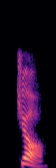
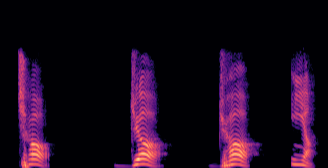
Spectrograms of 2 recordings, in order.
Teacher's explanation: देखो जीभ तालू को छू रही है। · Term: तालव्य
